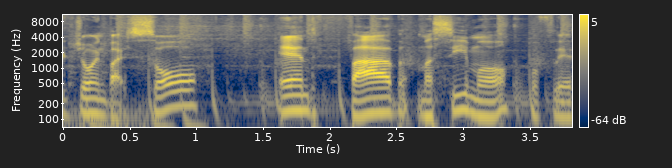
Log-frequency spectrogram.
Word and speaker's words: Massimo: on the eye anymore i used to have that in the beginning and then it was masimo but now it's massimo massimo like that means strong right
